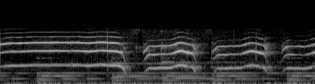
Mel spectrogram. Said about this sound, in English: Let's look and listen for our next animal, the peafowl.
